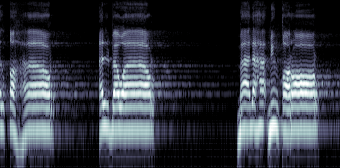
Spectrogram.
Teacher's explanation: راء ساكنة قبلها فتح، كلها مفخمة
